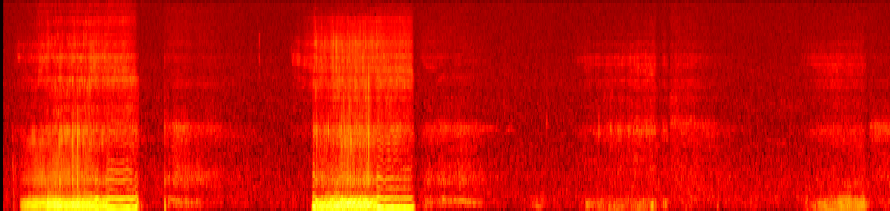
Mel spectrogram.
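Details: Loud, rattling inward snores about every six seconds, with quieter breaths in between; steady snoring during sleep.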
